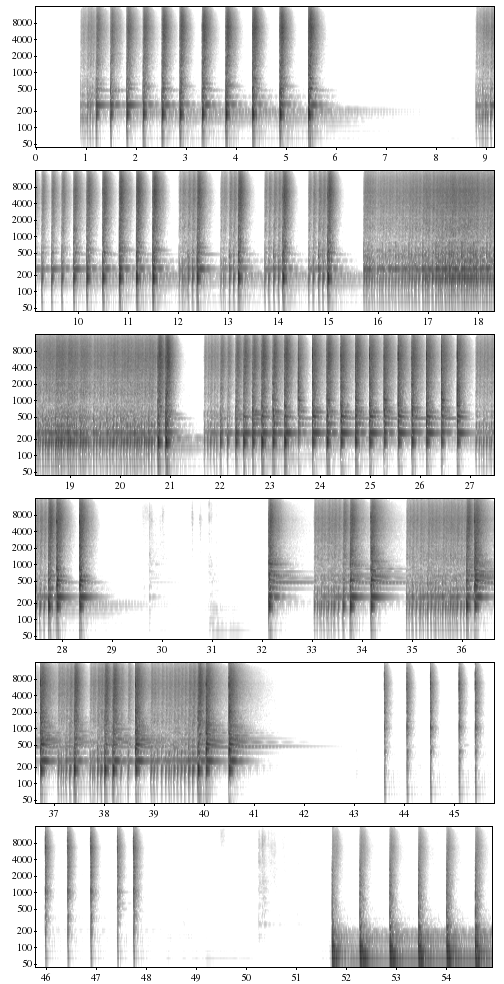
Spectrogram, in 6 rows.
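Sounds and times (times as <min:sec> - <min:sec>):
snare drum roll: 0:08.8 - 0:28.7, 0:32.2 - 0:41.0, 0:51.7 - 0:54.9
drum kit hits: 0:51.7 - 0:54.9.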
